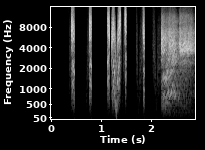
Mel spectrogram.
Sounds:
music
scratching (performance technique)
musical instrument

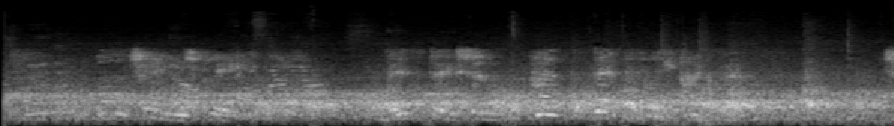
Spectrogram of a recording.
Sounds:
underground
rail transport
vehicle

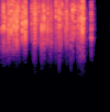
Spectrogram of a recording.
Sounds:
crumpling

